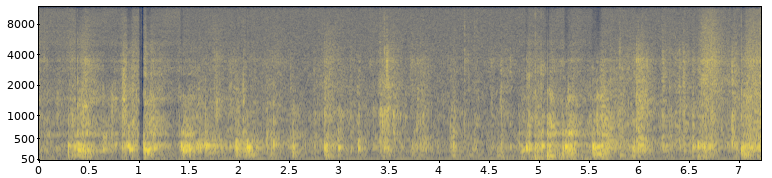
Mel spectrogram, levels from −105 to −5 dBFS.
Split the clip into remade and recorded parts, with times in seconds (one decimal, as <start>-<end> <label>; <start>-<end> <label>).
0.0-1.6 remade; 1.6-4.8 recorded; 4.8-5.7 remade; 5.7-7.2 recorded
